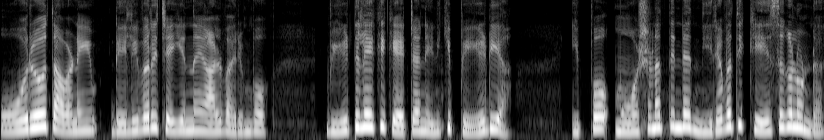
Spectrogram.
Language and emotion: Malayalam, fearful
